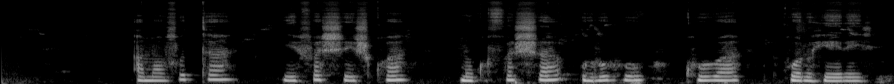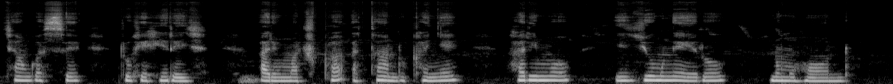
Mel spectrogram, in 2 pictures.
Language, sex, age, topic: Kinyarwanda, female, 18-24, health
